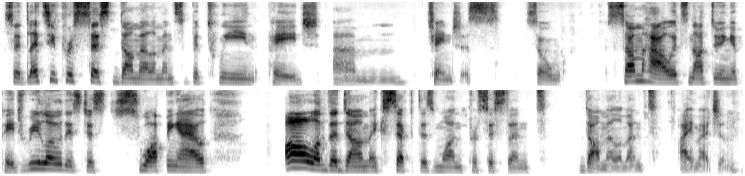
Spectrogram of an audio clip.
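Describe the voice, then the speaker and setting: A woman's voice: low-pitched, very animated, measured pace, dry recording, clean studio sound. A woman hosting a coding livestream, chatting casually and thinking aloud as she works.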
